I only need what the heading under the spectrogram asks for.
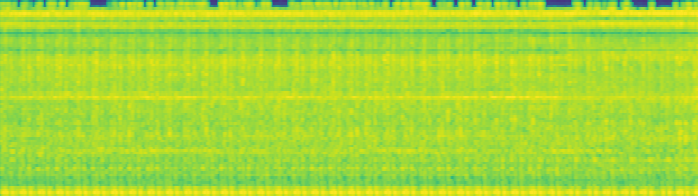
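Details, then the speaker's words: Cub Cadet garden tractor twin with new spark plugs and an uncleaned carburetor, choke frozen; has a gas leak. A steady, even low thump at idle with no misses or knocks: a smooth-running motor. "I've already had it running. This is a pretty smooth motor."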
